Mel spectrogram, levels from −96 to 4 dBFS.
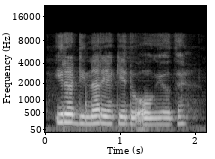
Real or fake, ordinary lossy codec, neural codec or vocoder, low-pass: fake; none; vocoder, 22.05 kHz, 80 mel bands, WaveNeXt; 9.9 kHz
